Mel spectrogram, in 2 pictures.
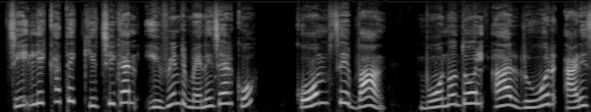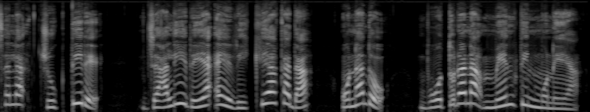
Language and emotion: Santali, disgusted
